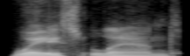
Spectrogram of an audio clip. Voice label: "wasteland", American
